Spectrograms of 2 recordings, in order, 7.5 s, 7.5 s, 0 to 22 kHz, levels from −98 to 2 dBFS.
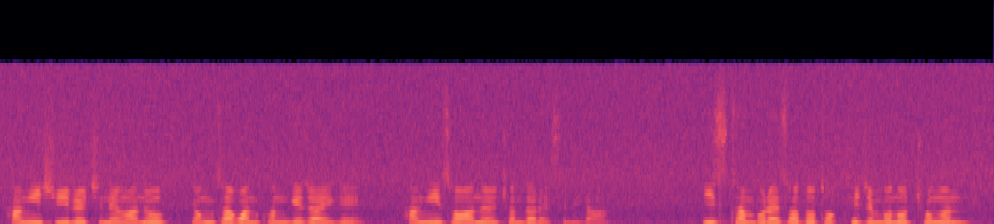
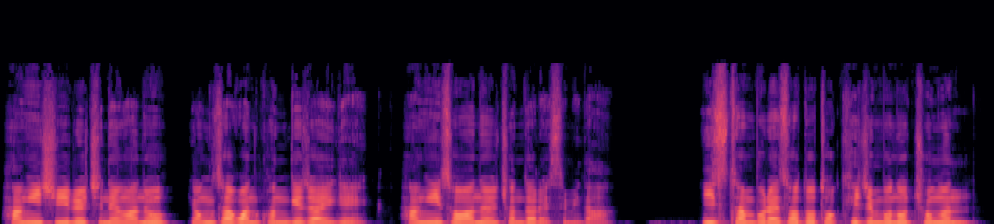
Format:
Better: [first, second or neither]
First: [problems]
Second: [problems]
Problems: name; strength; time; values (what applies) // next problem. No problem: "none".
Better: second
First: hiss; loud; throughout; 9 dB below the speech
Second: none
